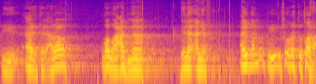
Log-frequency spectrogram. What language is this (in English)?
Arabic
